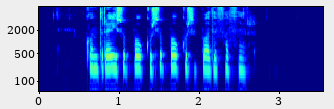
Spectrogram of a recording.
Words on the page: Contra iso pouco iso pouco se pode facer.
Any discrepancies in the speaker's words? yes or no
no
